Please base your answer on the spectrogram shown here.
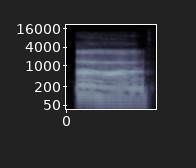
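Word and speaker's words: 姫: Hime, well, actually, hime should be, if I recall correctly, accented on its own. Yeah, accent on the first syllable.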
